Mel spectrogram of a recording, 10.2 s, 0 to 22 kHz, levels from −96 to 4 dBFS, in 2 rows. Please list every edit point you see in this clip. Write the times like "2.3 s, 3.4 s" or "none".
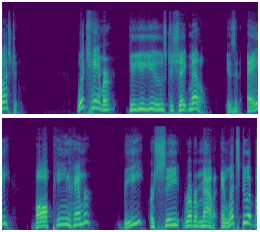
8.0 s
